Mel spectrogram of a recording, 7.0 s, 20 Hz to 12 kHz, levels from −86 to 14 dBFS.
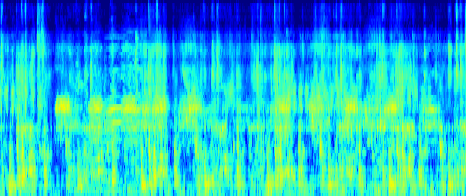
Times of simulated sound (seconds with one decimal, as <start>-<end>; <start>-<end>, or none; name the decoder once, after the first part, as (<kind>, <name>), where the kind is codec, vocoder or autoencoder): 0.0-1.1 (vocoder, BigVGAN v2); 2.1-7.0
